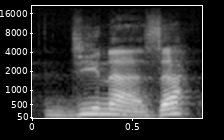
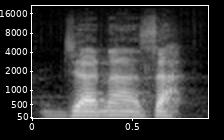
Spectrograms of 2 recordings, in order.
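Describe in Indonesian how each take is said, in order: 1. Vokal pertama terdengar seperti 'i'. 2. Vokal pertama terdengar seperti 'a'. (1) "Boleh dibaca jinazah" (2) "boleh dibaca janazah"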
